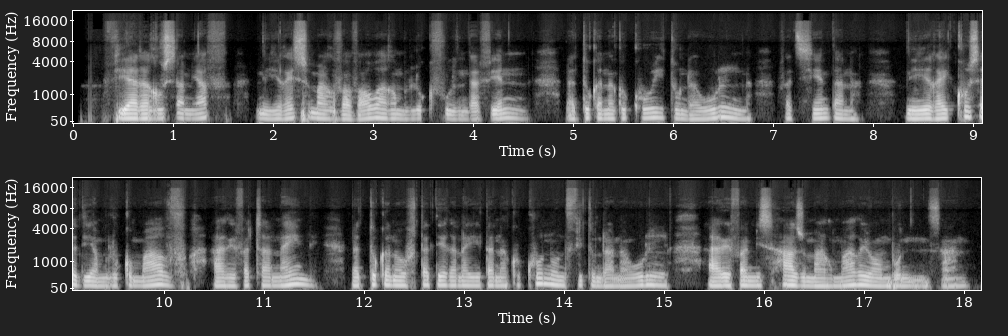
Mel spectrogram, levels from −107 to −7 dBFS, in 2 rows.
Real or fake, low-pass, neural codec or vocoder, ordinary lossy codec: fake; 19.8 kHz; vocoder, 44.1 kHz, 128 mel bands every 256 samples, BigVGAN v2; Opus, 32 kbps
